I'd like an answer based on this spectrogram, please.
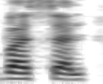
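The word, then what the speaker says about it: bustle: जैसे हम इसे क्या पढ़ रहे हैं, बसल, यहाँ पर टी नहीं पढ़ा जा रहा, ठीक है।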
